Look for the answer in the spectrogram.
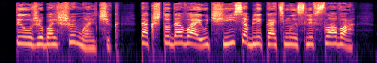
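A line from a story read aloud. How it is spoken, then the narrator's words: Shouted. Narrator (Russian): крикнула я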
